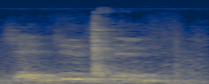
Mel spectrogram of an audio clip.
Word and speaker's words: Jeduthun: That's Thun, actually. Thun. Jeduthun.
